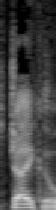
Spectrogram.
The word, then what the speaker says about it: Jaiku: And by the way, we now know how to pronounce it. It's Jaiku. We've heard it from the horse's mouths, so to speak.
